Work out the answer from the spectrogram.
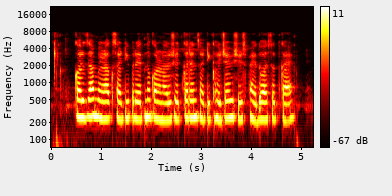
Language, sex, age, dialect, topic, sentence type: Marathi, female, 25-30, Southern Konkan, agriculture, statement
